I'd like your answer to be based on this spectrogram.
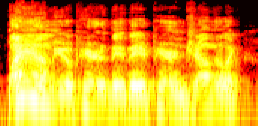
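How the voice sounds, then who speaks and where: A man telling stories in a casual interview, swearing freely and jumping into quoted voices. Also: fast talker. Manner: animated, acts out quoted voices with big pitch jumps, swears freely. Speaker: guest, wrestler and former game tester. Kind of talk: casual storytelling.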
